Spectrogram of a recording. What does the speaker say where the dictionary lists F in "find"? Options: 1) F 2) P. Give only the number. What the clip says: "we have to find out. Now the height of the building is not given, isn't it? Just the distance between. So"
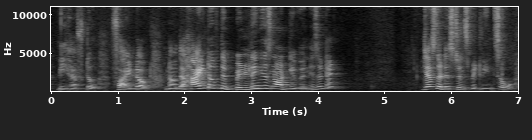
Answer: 1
